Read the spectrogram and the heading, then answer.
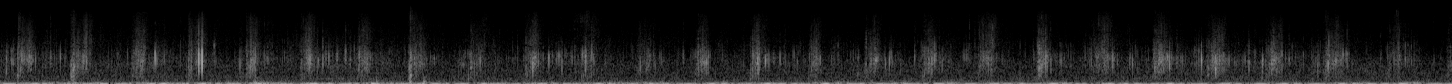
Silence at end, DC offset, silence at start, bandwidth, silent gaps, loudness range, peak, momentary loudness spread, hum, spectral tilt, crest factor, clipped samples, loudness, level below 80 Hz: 0 s; 2%; 0 s; 16.5 kHz; none; 5 LU; -2 dBFS; 7 LU; none; -4 dB/octave; 32 dB; under 0.1%; -40 LUFS; -42 dBFS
